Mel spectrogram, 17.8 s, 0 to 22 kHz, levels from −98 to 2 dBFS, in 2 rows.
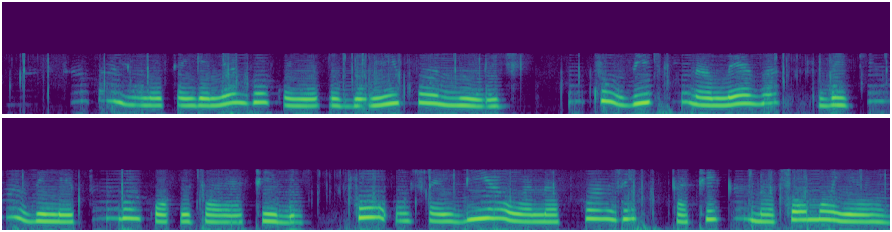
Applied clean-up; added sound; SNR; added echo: neural separator model SepFormer WHAMR!.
